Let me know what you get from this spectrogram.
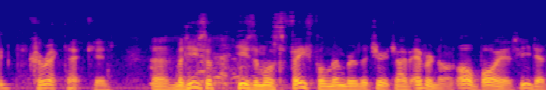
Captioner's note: laughter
